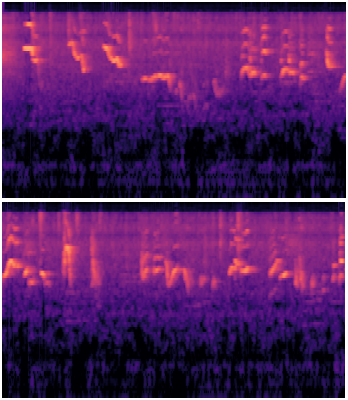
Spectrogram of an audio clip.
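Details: Kacer, the Oriental magpie-robin, delivers a busy song of short whistled and chirped notes, many sweeping up or down, in rapid bursts separated by brief gaps. The phrases are varied and repeated throughout, over quiet low background noise.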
